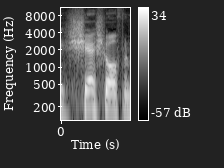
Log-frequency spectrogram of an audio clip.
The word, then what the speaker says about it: Rzeszów: Ben Shalom, lovely Rzeszów in Poland, on a balcony of a hotel, talking boxing. What more can we ask for? – It's amazing. It is amazing. I would never come here. Good pronunciation.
